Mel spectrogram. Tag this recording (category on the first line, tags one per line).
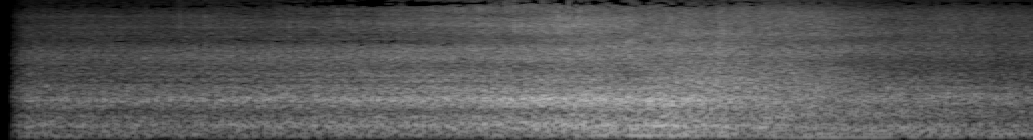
Sound effects > Vehicles
field-recording
car
tampere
